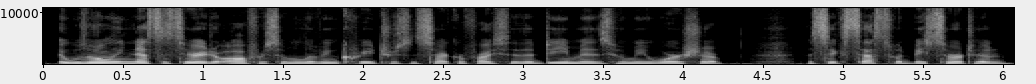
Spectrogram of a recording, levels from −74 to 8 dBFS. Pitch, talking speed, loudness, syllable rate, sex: 180 Hz, 215 wpm, -18 LUFS, 7.0 syllables/s, female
